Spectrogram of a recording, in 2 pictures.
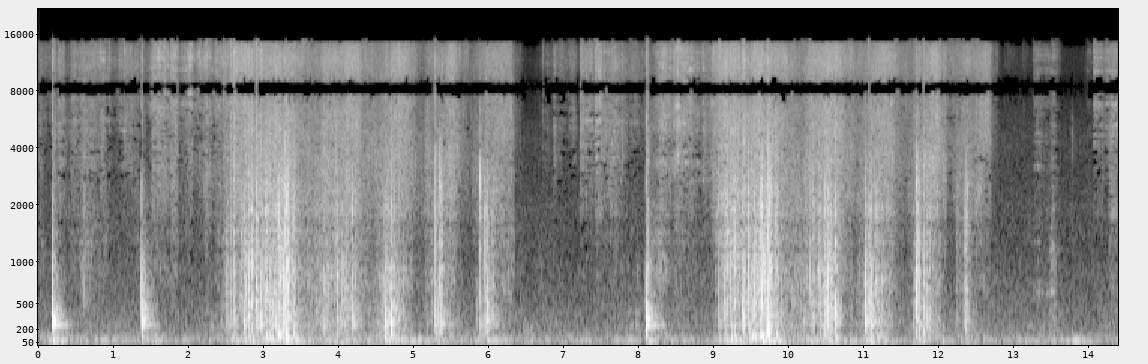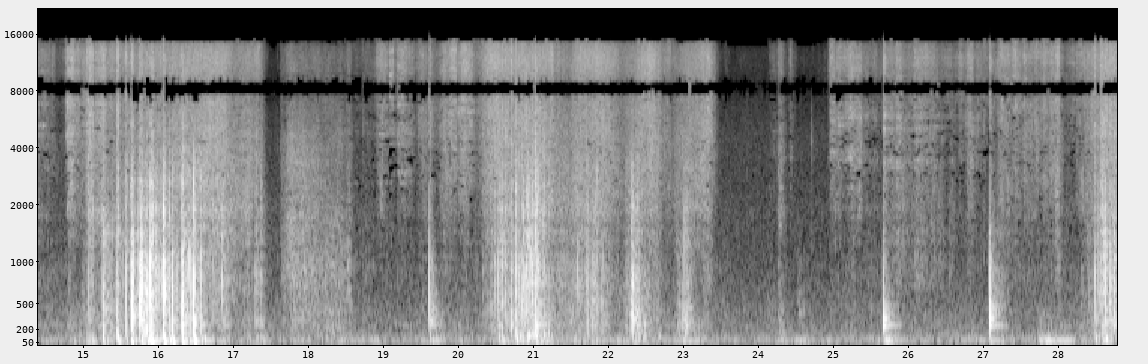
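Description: Moulded shapes of dyed baking soda being squeezed and crushed by hand, crunching and crumbling in repeated bursts, loudest about halfway through.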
